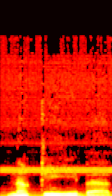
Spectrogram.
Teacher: The qaf in نَقِيبًا is pronounced with the lowest level of تَفْخِيم because the qaf has a ya'ul mad. تَفْخِيم has different levels.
